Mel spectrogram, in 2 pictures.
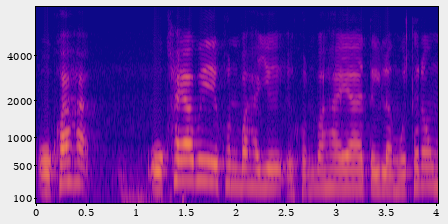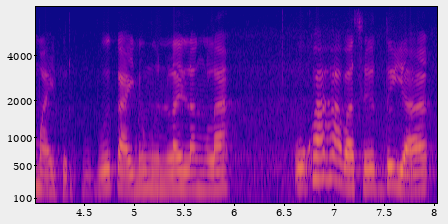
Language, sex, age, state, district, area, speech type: Bodo, female, 60+, Assam, Kokrajhar, rural, spontaneous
